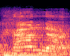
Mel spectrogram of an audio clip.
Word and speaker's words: Hannah: Ana, o Hannah, como se podría decir o pronunciar en hebreo, podríamos llamarla como la madre de la fe.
